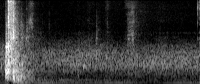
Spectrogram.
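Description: A single sharp knock right at the start that dies away quickly, followed by faint, steady background hiss and low hum.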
